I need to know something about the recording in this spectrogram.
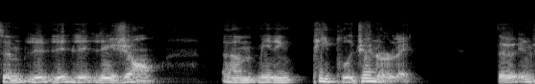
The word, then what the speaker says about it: gens: And it's that gives rise to the Latin word gens. In Latin, it would have been pronounced gens, meaning people.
